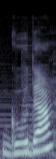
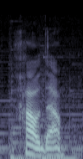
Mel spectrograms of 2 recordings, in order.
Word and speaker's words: Gouda: depending on whether you're a native you would pronounce it either gouda or Gouda so since we're talking about authentic Dutch cheese we're going to call it houda the cheese takes its name from the city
